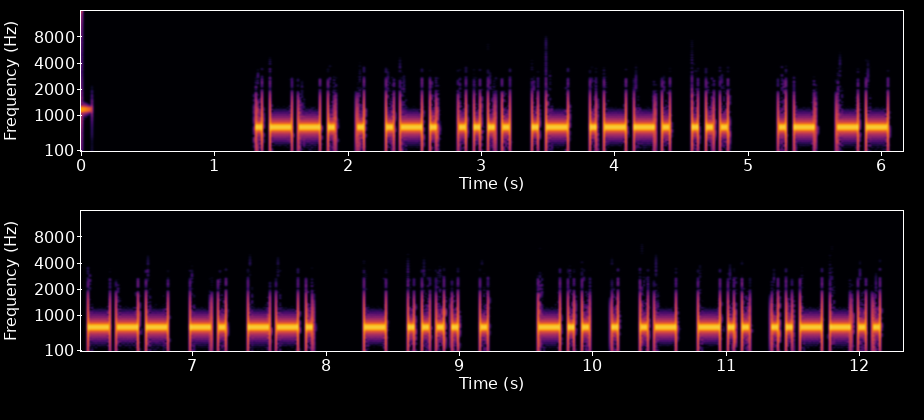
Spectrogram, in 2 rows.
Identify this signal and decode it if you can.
Morse code, heard as a keyed tone, about 22 wpm, 700 Hz. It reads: PERHAPS AMONG THE DEAD?
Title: Sentences from Top 1500 Words 22wpm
